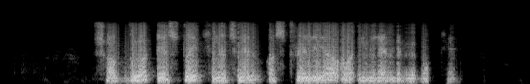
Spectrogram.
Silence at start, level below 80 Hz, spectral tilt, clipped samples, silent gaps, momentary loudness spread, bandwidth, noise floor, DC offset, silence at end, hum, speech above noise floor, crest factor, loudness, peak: 0.95 s; -38 dBFS; -6 dB/octave; under 0.1%; none; 12 LU; 8 kHz; -72 dBFS; under 0.1%; 0.75 s; none; 56 dB; 16 dB; -16 LUFS; 0 dBFS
